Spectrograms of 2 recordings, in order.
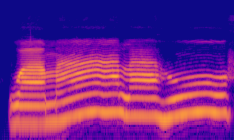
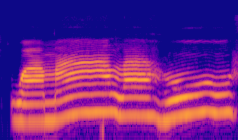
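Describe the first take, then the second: No difference in how they are said.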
